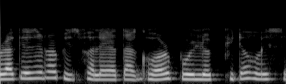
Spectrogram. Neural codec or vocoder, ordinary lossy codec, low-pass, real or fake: codec, 16 kHz, 8 kbps, FunCodec, trained on LibriTTS, 25 frames a second; none; 5.4 kHz; fake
